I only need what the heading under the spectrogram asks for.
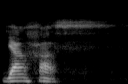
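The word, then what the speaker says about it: Jan Hus: nada excelente maría seijas se escribe juan hus pero se pronuncia yanhaas excelente maría muy bien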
